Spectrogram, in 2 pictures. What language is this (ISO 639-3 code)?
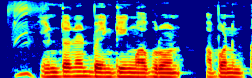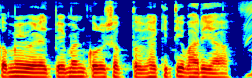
mar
